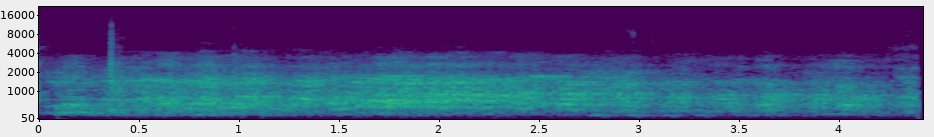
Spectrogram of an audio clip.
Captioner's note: audience laughs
